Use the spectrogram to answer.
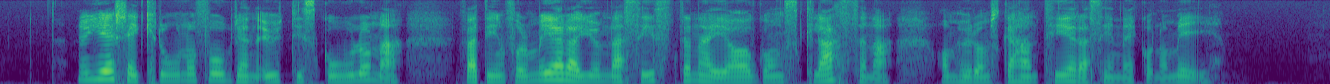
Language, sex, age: Swedish, female, 31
